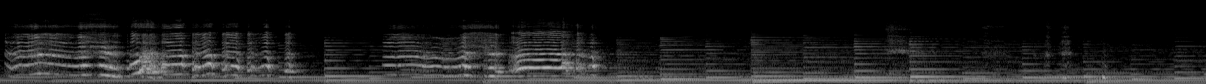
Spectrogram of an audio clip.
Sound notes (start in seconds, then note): 8.6 sullen music continues; 8.8 sobbing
